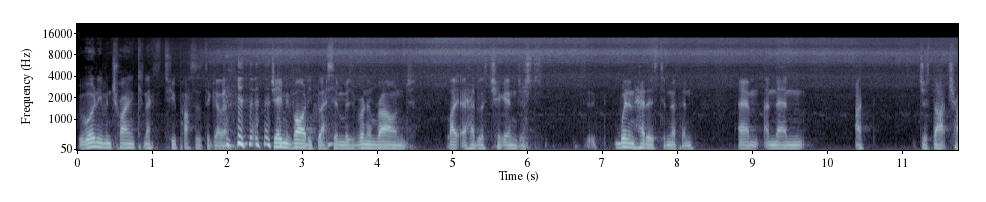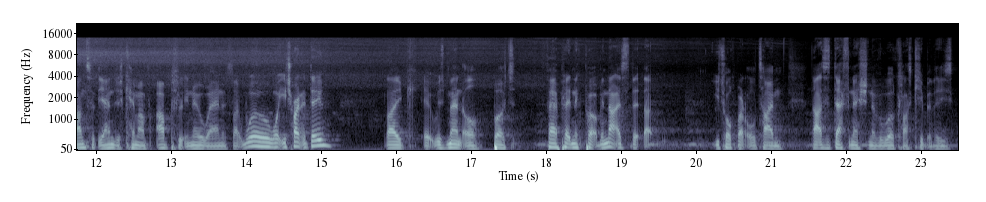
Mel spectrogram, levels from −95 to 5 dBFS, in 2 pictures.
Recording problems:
hiss; loud; throughout; 8 dB below the speech
animal sounds; faint; throughout; 30 dB below the speech

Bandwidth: 14 kHz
